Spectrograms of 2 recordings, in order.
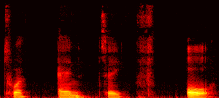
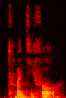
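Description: First: "twenty-four" broken into separate sounds with pauses; sounded out. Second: Said in the usual way. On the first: Shown as a demonstration. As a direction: sound out "twenty-four" bit by bit, final "four" loud. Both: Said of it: "How to pronounce the number".

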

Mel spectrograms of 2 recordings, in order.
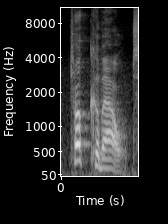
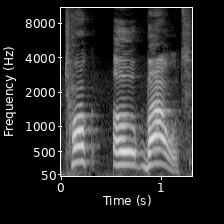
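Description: First: Quick linked reading. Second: Slow, separated words. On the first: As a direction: TALK ABOUT run together quickly as one word. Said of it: "đọc nhanh lên thì là". (đọc nhanh, nối liền talk about) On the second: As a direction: TALK ABOUT said slowly, word by word. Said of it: "nhưng đọc nhanh lên thì". (nói Talk about chậm, tách từng từ) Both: Shown as a demonstration.

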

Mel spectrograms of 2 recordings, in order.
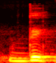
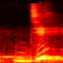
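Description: First: Д as hard, unpalatalized "d"; short isolated Д with a dark release; hard Д, set apart; hard consonant. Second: Д as palatalized "d'"; short isolated Д with tongue raised; soft Д, like "dyi"; soft consonant. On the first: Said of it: "Вимовляємо слова разом так". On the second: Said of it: "твердий чи м'який звук". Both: Shown as a demonstration.

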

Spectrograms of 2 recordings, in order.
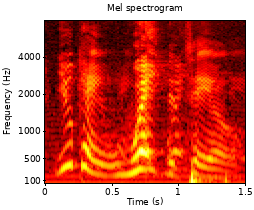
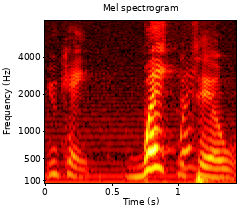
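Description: First: "wait" stretched out and pressed; slow emphatic repeat. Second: Said in the usual way. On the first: Shown as a demonstration. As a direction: lean slowly into "wait", a bit louder. Repeats line to children.

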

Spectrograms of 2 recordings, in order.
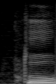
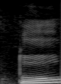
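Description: First: "তু" with a thin, light t. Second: "তু" with a heavy, rounded t; thick tū. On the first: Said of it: "তু পাতলা". ("তু" পাতলা উচ্চারণে) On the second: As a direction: say "তু" thick and full. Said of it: "তু মোটা". ("তু" মোটা উচ্চারণে) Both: Shown as a demonstration.

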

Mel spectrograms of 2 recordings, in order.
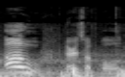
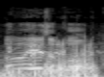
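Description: First: Rising excitement at a bolt; a bit higher, caught by surprise; first glimpse of lightning, eager; excited. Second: Much higher, louder thrilled cry; excited shout. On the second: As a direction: yell it out, thrilled by the strike. Spots lightning bolt. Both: Real, not acted.

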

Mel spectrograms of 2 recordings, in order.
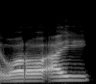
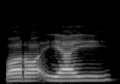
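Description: First: "ওয়ারআই" with a clean break before ai; correct hamza. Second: Slow "ওয়ারআই" said as waro-yai; mistaken y sound. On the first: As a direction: say "ওয়ারআই" as waro-ai, no y glide. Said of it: "উচ্চারণটা হবে". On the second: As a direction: glide through a y into ai in "ওয়ারআই". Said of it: "ইয়ার উচ্চারণ করে ফেলে". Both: Shown as a demonstration.

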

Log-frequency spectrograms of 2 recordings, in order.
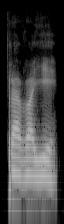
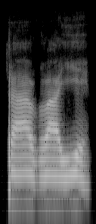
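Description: First: Said in the usual way. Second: TRAVAILLER slowly as "tra-va-i-ye"; drawn-out pronunciation demo. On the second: Shown as a demonstration. Teacher giving an example of sounded A I, drawn-out pronunciation demo. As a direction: stretch TRAVAILLER so both A and I sound. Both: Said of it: "aquí pronunció A I".

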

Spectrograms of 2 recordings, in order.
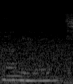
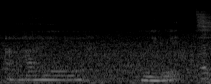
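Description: First: Said in the usual way. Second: I knew it stretched very slowly; slow, knowing echo of I knew it; slow drawn-out repeat. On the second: Shown as a demonstration. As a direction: let I knew it crawl out.

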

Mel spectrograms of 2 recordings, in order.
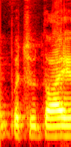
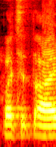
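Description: First: ਪਛੁਤਾਏ with a light u after chh; ਪਛੁਤਾਏ, the aunkar lightly pronounced; short u sounded. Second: ਪਛਤਾਏ with no u after the chh; ਪਛਤਾਏ, dropping the short u; common misreading. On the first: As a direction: say ਪਛੁਤਾਏ as "pachhutaye". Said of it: "ਛੱਛੇ ਦੀ ਔਂਕੜ ਥੋੜ੍ਹੀ ਉਚਾਰਨ ਕਰਨੀ ਹੈ". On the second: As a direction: say ਪਛਤਾਏ as "pachhtaye". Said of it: "ਪਛਤਾਏ ਪੜ੍ਹ ਜਾਂਦੇ ਆ". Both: Shown as a demonstration.

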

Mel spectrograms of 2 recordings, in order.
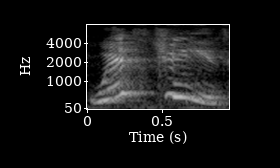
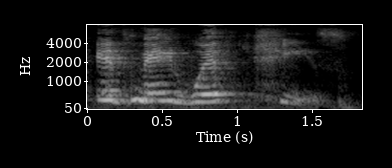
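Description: First: "with cheese." read higher with a fall on "with"; first take. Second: "It's made with cheese." said slowly, leaning on "It's"; slow emphatic reread. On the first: Reading the box's wording "with cheese." aloud. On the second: Slowly rereading the box's claim "It's made with cheese.". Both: Shown as a demonstration.

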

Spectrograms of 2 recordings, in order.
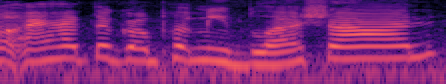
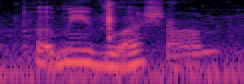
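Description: First: Said in the usual way. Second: Softer questioning repeat, rising; puzzled echo. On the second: Real, not acted. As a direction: question her own odd phrasing. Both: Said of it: "Yeah, put blush on, I mean".

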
